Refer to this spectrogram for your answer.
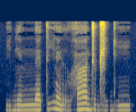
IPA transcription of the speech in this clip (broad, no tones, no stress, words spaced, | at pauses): i̤ bʲẽnːɛti̤ ɾẽro̤hã dʲuɖ͡ʐi̤ɡʱi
